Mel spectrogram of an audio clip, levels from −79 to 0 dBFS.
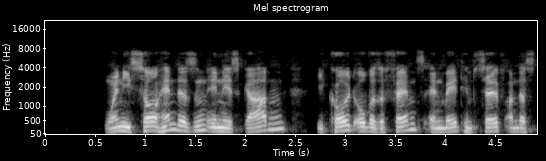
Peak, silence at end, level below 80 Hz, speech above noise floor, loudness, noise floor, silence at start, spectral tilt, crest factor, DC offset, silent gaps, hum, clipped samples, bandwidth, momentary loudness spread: -2 dBFS; 0.05 s; -58 dBFS; 62 dB; -17 LUFS; -79 dBFS; 0.6 s; -6 dB/octave; 16 dB; under 0.1%; none; none; under 0.1%; 7.8 kHz; 8 LU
